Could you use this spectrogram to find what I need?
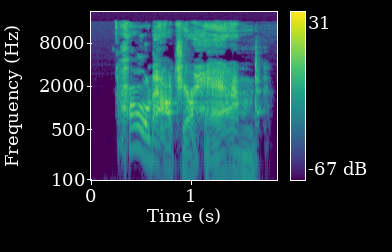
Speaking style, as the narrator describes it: Leatherbag growled

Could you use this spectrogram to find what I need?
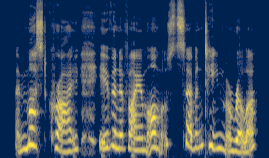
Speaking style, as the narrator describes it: she sobbed

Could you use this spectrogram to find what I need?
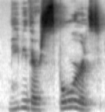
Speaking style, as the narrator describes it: she whispered

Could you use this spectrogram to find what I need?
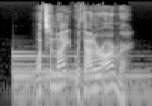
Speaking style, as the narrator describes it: Belle asked, his voice full of surprise

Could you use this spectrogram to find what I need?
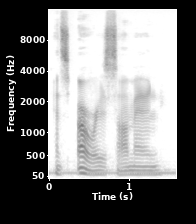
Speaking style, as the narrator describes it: he muttered

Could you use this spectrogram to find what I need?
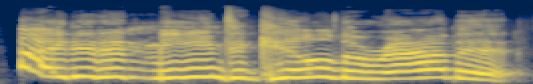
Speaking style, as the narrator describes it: sobbed

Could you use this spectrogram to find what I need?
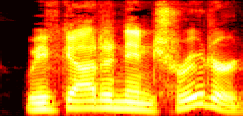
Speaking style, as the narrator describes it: Jang said

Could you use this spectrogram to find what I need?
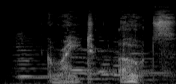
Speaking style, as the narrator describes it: Velveen whispered

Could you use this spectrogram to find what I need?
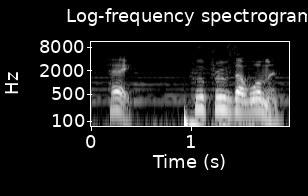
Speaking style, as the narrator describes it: He shouted over the automated cheers booming over the loudspeakers

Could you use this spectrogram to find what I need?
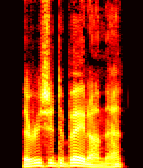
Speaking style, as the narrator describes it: I said quietly

